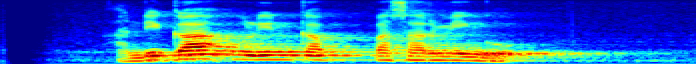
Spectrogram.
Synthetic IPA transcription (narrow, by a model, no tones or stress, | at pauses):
andikaulinkapasarmiŋɡu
